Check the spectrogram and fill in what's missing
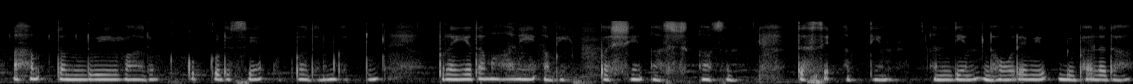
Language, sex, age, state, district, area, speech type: Sanskrit, female, 18-30, Kerala, Thrissur, rural, spontaneous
